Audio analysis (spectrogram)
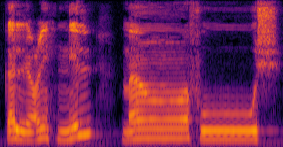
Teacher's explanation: यहाँ पर आपको इख्फा करना है, नून की आवाज़ को छुपाना है नाक में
